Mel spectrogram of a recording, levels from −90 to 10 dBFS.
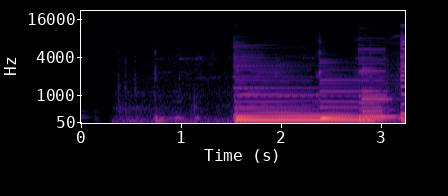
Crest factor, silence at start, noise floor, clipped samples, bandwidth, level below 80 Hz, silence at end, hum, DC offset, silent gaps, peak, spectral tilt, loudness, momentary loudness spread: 16 dB; 0.75 s; -60 dBFS; under 0.1%; 8.2 kHz; -64 dBFS; 0 s; none; under 0.1%; none; -16 dBFS; -8.5 dB/octave; -30 LUFS; 5 LU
